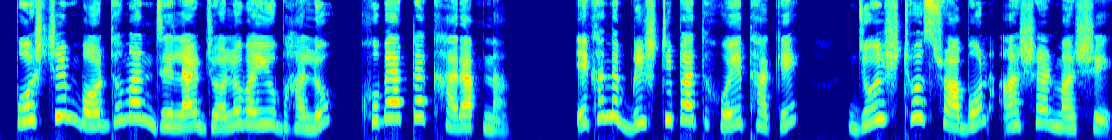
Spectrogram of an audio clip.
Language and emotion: Bengali, neutral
